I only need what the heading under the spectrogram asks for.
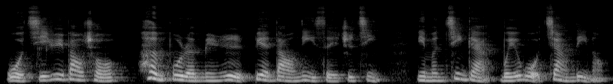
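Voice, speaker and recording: A woman voicing a hot-tempered, grieving male general, reading his lines in a plain, steady voice. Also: on the low side, moderate pace, lightly acted. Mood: indignant.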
